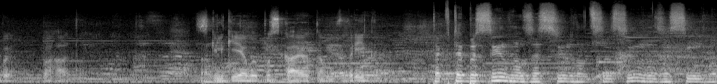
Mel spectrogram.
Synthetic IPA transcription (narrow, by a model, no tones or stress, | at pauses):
bɪ | bɐɦɑ̰t̪ɔ | sʲilʲkʲɪjaʋɪpʊskɑjʊt̪ɑmʋbɾʲik | t̪ɑkt̪ɛbɛsɪnɦɐlˠzɐsɪnɦɐlˠsɛsɪnɦɐlˠzɐsʲinɦɐ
